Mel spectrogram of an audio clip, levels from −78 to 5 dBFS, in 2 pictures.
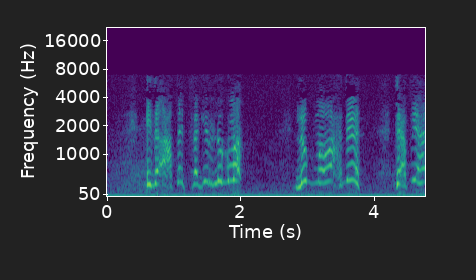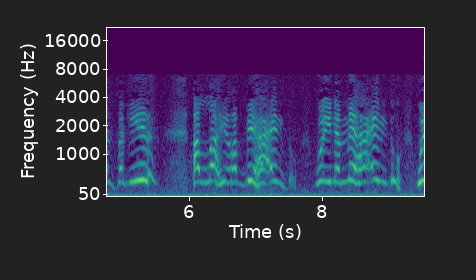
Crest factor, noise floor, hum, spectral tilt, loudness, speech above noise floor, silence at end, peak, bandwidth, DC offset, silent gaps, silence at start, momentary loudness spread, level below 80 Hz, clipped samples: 18 dB; -49 dBFS; none; -5 dB/octave; -23 LUFS; 27 dB; 0 s; -6 dBFS; 7.4 kHz; 1%; none; 0.25 s; 10 LU; -50 dBFS; under 0.1%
